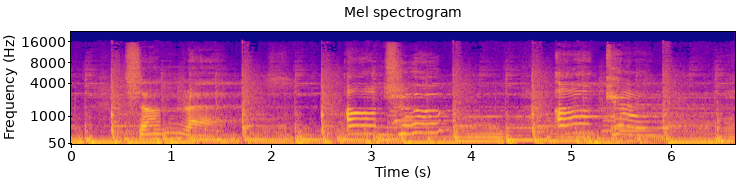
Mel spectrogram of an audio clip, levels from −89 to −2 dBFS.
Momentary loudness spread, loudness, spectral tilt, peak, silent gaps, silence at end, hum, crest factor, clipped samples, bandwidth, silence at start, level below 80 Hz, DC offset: 6 LU; -17 LUFS; -5 dB/octave; -2 dBFS; none; 0 s; none; 16 dB; under 0.1%; 17 kHz; 0 s; -24 dBFS; under 0.1%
